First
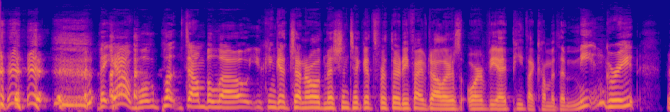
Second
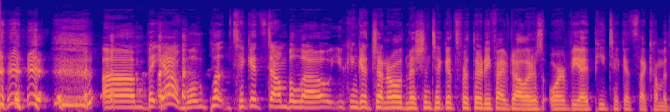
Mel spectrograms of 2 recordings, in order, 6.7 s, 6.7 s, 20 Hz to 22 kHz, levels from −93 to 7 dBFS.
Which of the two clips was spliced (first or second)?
first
